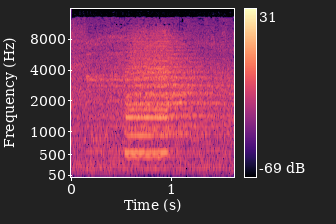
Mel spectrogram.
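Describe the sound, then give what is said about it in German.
A single short horn from the first starting buses and rickshaws honks for about half a second over a steady hum of street noise, heard from a rooftop in Bundi, clear, with no voices. “Nee, zwischen Affen, Papageien, Kühen, Raben. Ersten startenden Bussen”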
